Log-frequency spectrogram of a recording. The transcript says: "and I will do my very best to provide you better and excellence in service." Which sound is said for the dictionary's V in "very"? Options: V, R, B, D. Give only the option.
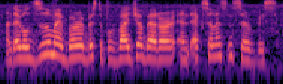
B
